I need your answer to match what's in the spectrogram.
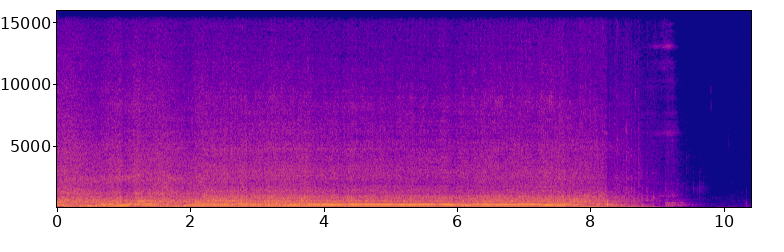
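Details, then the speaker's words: Rebuilt 1600cc dual-port VW engine in a custom dune buggy on a shortened 1973 Beetle chassis, first start: catches and revs unevenly with wavering pitch, then dies; flooded, a runner leaking, idle needs turning up to stay running. "we're getting fuel a runner leaking a little bit of something oh I think it's really really flooded now"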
